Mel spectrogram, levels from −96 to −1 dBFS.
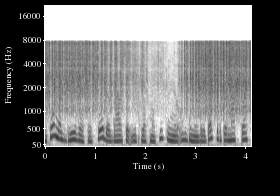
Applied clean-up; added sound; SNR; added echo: none; Rattle (instrument); -2 dB; none.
